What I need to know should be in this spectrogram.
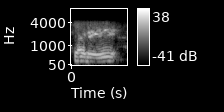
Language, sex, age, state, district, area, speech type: Tamil, male, 60+, Tamil Nadu, Viluppuram, rural, conversation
